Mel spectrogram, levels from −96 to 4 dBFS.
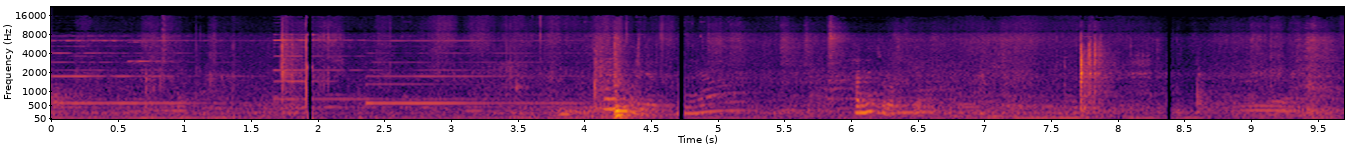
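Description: A recording of everyday sounds, broken by three short silences. These are gaps at a join of encoded pieces: at 1.92 to 1.95 s (28 ms), 4.70 to 4.74 s (47 ms) and 8.36 to 8.39 s (31 ms). Each piece was encoded separately and joined untrimmed, so encoder start delay and end-of-frame padding remain. The edges are smeared by the codec, and the sound resumes where it stopped. Two jumps in the sound occur at 6.50 s and 8.68 s, each skipping around 10 ms with no silence. This is likely a dropped buffer (overrun), where samples were overwritten before being read and the remaining audio was spliced directly.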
